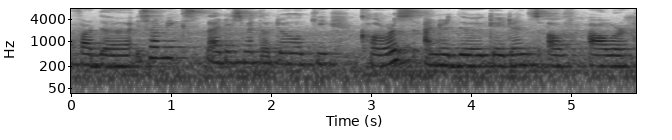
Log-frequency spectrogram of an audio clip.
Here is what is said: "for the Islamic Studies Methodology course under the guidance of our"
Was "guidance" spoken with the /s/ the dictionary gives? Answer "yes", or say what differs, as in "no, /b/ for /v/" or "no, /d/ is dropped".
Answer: yes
